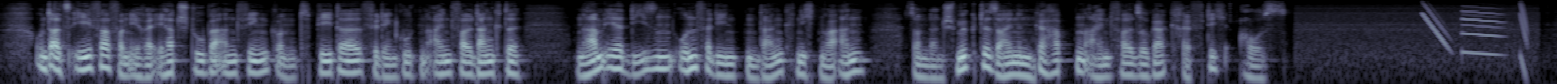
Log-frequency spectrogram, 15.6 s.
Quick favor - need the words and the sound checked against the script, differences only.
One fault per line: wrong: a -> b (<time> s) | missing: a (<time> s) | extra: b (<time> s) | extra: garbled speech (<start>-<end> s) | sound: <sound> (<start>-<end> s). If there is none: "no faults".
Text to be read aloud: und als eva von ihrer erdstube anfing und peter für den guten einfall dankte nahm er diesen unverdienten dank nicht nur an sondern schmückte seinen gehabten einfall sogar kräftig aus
sound: chirp (14.2-15.3 s)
